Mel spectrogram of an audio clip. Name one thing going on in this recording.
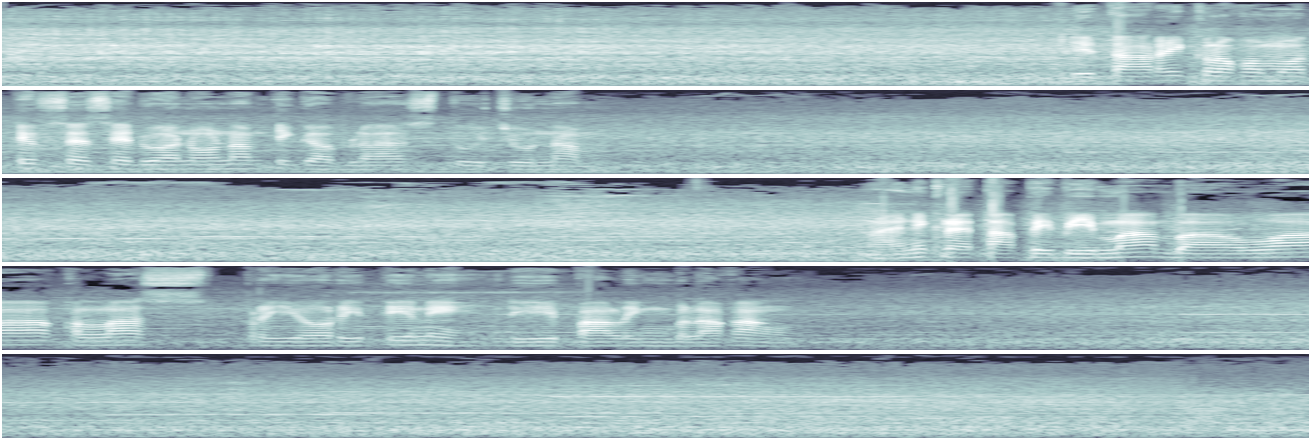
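A train rumbles steadily along the tracks nearby.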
